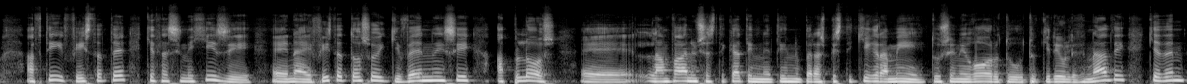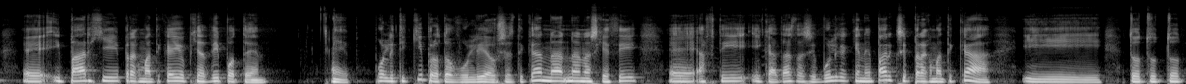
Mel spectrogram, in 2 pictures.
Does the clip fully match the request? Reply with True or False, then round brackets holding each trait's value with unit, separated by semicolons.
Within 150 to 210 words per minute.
False (140 wpm)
